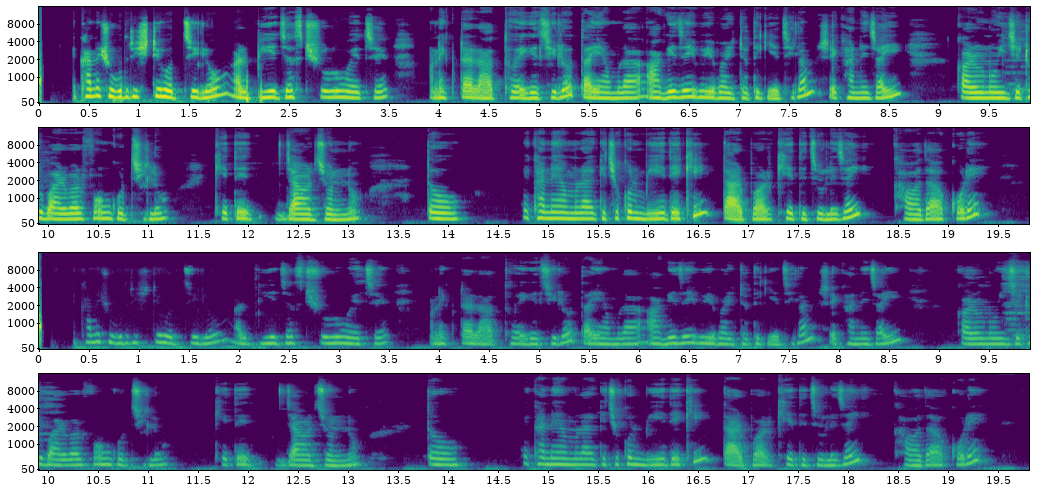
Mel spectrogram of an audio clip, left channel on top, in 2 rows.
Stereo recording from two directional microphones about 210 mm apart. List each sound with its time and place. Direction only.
0.3 s a woman's voice: 50° left (ahead or behind); by 19.3 s 35° left (ahead or behind)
